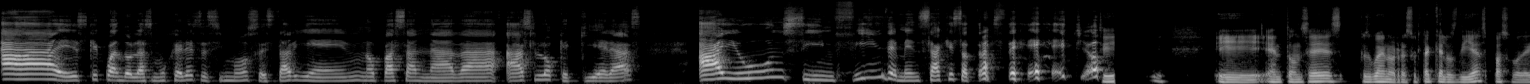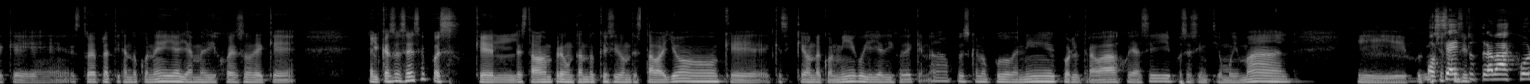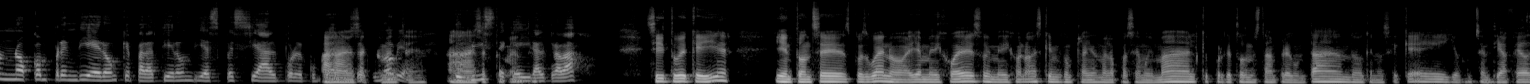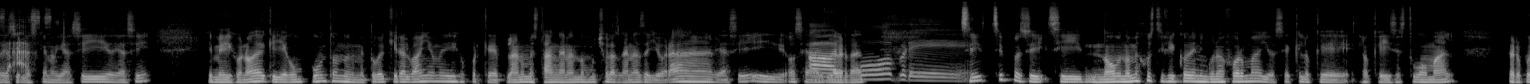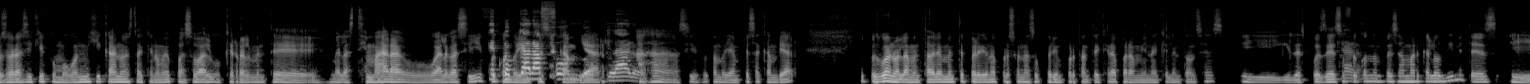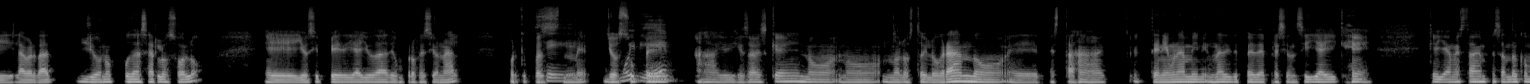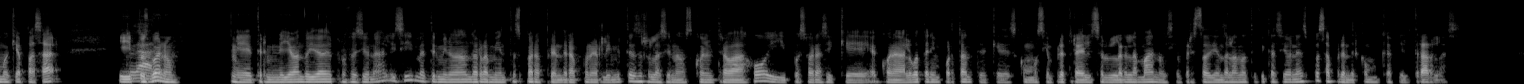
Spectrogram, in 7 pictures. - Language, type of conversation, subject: Spanish, podcast, ¿Cómo estableces límites entre el trabajo y tu vida personal cuando siempre tienes el celular a la mano?
- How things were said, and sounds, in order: laughing while speaking: "atrás de ello"; tapping; put-on voice: "¡Ay, pobre!"; laughing while speaking: "lastimara"; other background noise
